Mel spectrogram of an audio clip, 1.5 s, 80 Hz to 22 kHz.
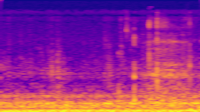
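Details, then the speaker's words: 2019 Hyundai Accent 1.6L rebuilt with aftermarket crankshaft, about 60 miles after rebuild, warm after highway drive, at idle: quiet, low, even hum with no misses, ticks or knocks; no misfires or codes. "Engine runs great. And um I mean, we can check misfiring. Of course, there's nothing."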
